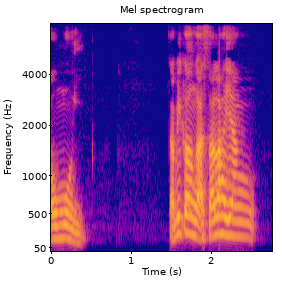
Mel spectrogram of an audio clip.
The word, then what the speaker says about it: 思い: Kata omoi itu hurufnya seperti ini. Jadi ada dua versi ya. Omoi masnya ditulis dengan huruf kanji yang begini. Dan yang satu lagi begini. Itu sama-sama aja bacanya kata omoi.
